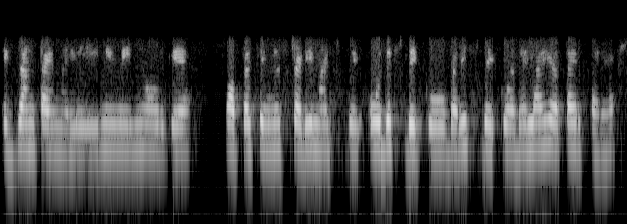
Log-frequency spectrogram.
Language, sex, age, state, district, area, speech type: Kannada, female, 30-45, Karnataka, Uttara Kannada, rural, conversation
